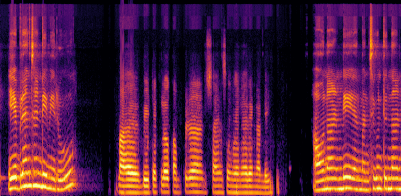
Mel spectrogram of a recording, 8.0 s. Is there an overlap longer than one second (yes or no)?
no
